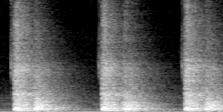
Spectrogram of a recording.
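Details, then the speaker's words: Old Hyundai Dynasty trunk release after feeding constant power from the fuse block past a faulty wiring block: three crisp solid clunks with no drag or buzz; trunk release solenoid working normally. "요렇게 작동을 하는 거죠 자 이렇게 굉장히 아름답게 작업을 잘하죠"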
